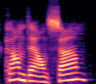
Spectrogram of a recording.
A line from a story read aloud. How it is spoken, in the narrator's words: begged people all around him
